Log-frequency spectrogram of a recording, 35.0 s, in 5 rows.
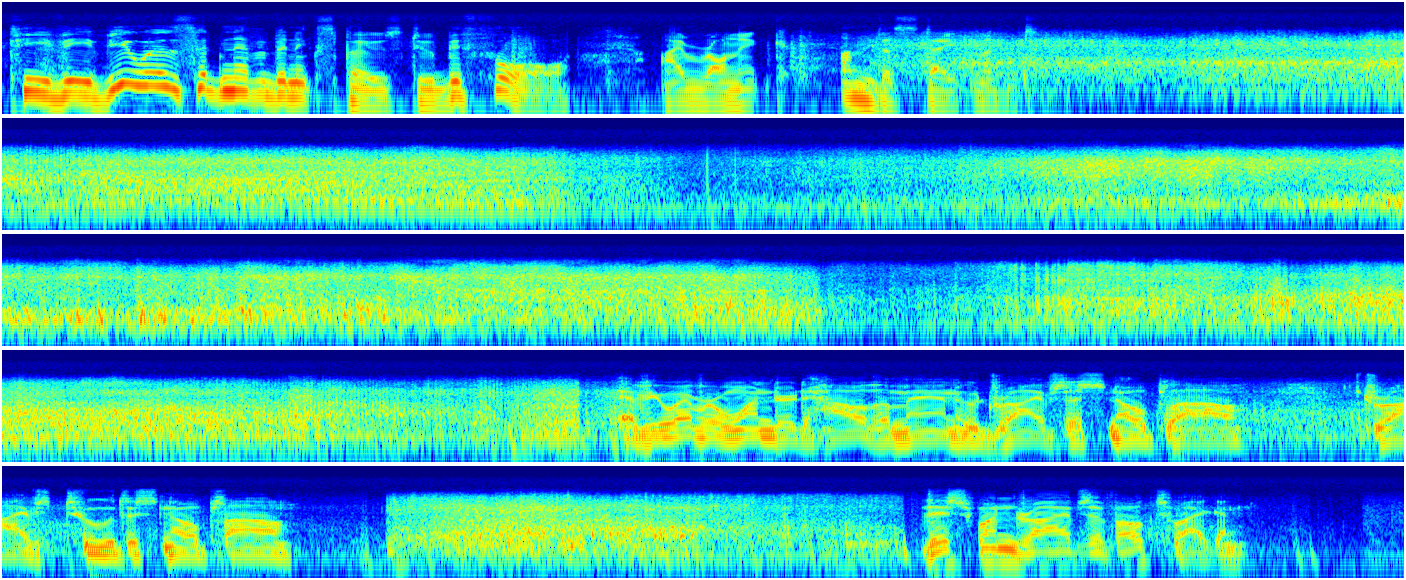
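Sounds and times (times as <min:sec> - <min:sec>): steady rushing noise: 0:03.9 - 0:33.9
car engine running: 0:04.7 - 0:12.4.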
